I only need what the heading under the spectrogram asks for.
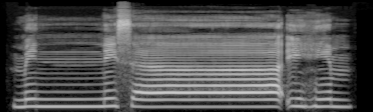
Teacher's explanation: ہم نون ساکن کو دوسرے نون میں ملا کے ایک ہی نون غنہ اور تشدید کے ساتھ پڑھیں گے. من نسائہم. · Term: ادغام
